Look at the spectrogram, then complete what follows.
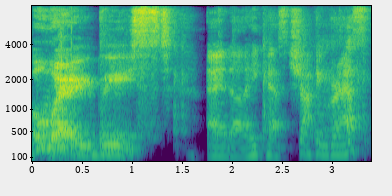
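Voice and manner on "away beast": very loud, deep, booming put-on voice. In a tabletop game scene, a character reaches out, deep voice from within. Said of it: "like a deep voice from inside that doesn't sound like him".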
